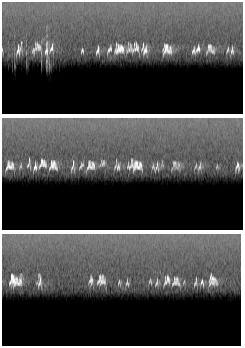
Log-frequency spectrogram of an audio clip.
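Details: European bee-eater, also called golden bee-eater: a steady stream of short, liquid rolling chirps around the same mid pitch, given in quick bursts and clusters throughout, with a faint low thump near the start.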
